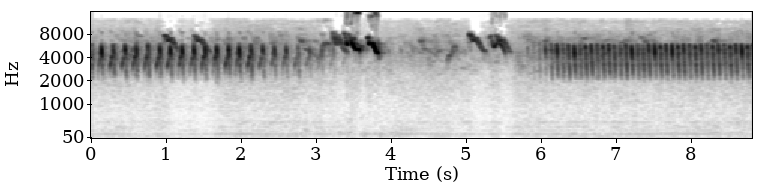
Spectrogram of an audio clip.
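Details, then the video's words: High, fast chipping series from a bar-winged prinia, 'tembakan' song for cage-bird tutoring, giving way to a few loud slurred whistles, then a very rapid, buzzy rattle of evenly spaced notes. "Tembakan Ciblek Bren"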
